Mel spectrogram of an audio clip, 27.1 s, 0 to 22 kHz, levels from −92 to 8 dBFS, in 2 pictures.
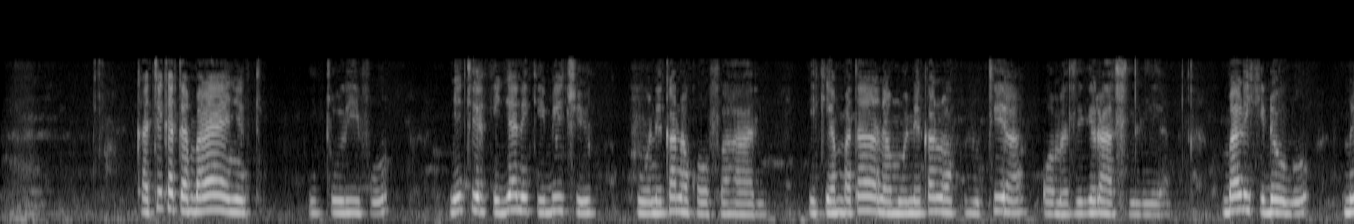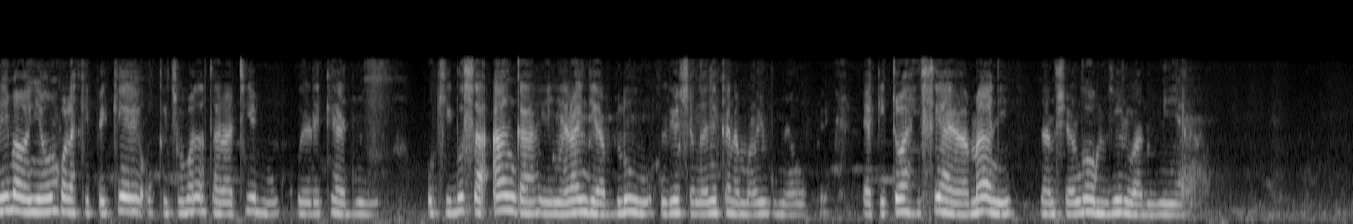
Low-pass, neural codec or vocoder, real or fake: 7.2 kHz; codec, 16 kHz, 8 kbps, FunCodec, trained on Chinese and English, 25 frames a second; fake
